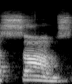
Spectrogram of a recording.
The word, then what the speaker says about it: psalm: punctuation her poems are psalms guys this word is psalm with the silent p and hymns that is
